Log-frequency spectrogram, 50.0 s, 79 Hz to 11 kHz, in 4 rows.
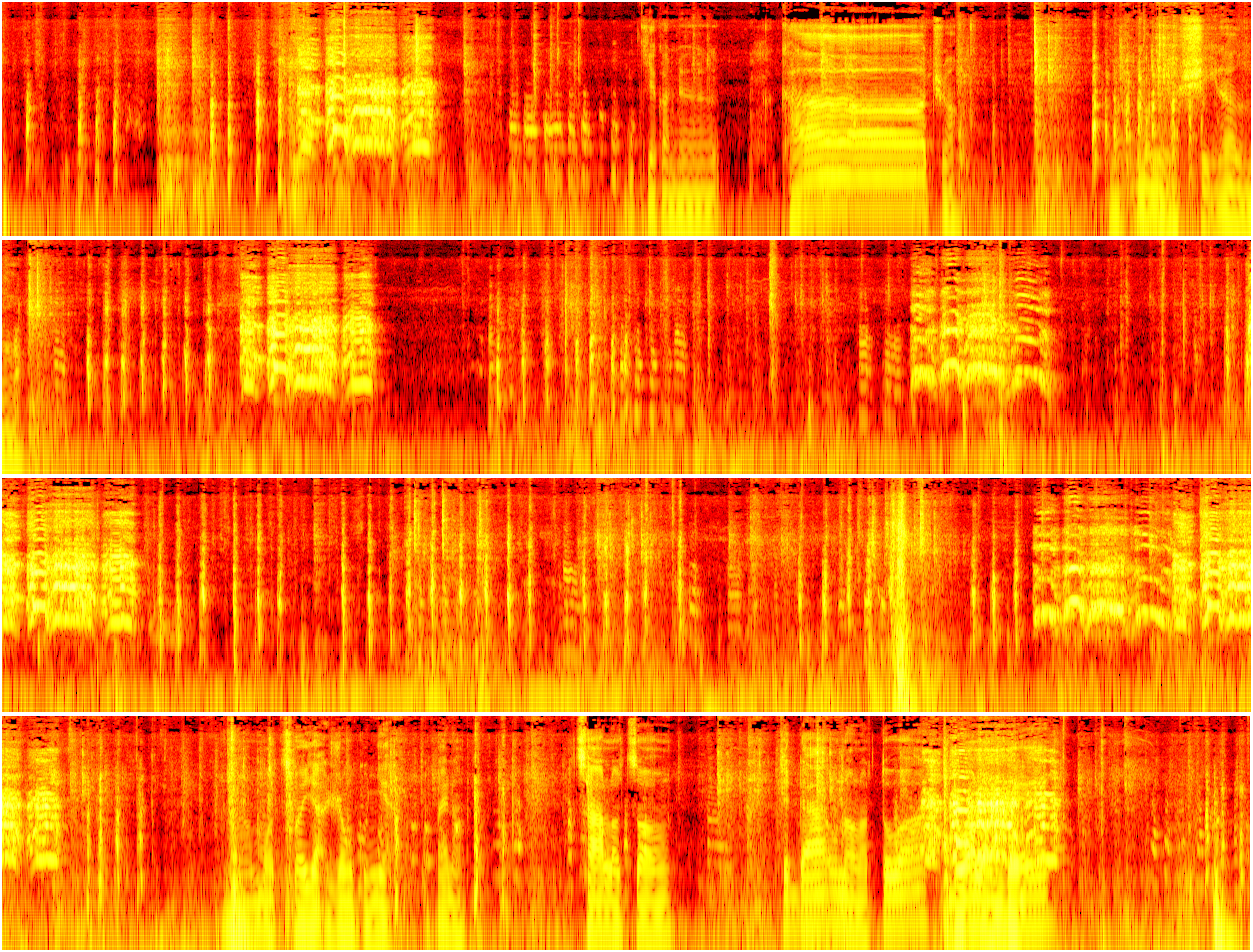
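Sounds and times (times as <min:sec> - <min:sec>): rooster crowing: 0:21.6 - 0:23.1, 0:35.3 - 0:37.4.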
